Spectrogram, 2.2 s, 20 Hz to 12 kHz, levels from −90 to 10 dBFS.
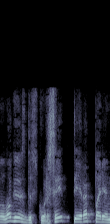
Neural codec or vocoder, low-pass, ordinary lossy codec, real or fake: codec, 16 kHz, 16 kbps, FreqCodec, smaller model; 7.2 kHz; AAC, 32 kbps; fake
